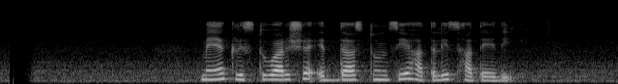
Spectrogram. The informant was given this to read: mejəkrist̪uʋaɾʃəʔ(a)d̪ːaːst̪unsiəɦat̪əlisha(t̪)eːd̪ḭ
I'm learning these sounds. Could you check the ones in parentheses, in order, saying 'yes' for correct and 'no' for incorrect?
no, yes

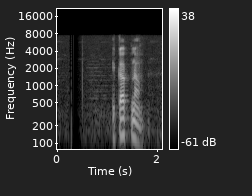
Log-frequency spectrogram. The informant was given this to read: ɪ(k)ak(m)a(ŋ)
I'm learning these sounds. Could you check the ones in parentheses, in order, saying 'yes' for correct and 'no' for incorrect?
yes, no, no

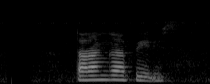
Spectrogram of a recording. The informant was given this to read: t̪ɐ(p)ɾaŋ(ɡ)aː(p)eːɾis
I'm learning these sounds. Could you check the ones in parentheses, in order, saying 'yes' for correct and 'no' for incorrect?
no, yes, yes

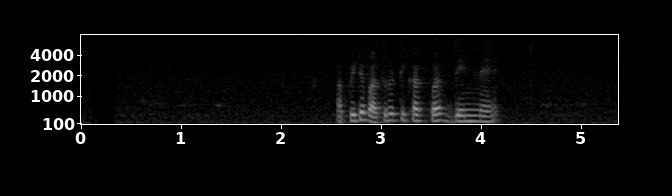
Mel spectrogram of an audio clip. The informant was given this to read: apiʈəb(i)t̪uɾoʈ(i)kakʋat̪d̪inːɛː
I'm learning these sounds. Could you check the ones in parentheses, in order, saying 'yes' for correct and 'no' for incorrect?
no, yes

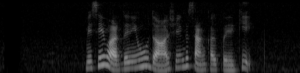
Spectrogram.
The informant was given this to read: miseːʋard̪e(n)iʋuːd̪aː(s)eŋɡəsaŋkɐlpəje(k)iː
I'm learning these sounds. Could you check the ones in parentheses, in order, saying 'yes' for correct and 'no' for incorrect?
yes, no, yes

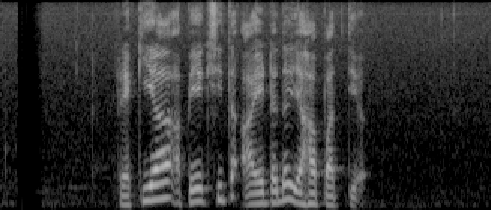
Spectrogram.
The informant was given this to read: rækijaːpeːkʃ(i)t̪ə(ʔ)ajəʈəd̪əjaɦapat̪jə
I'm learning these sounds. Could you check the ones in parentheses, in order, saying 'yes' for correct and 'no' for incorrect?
yes, yes

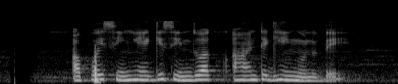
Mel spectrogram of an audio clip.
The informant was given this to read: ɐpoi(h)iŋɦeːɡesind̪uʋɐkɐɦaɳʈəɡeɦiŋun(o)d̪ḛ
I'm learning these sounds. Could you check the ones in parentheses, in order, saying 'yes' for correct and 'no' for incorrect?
no, no

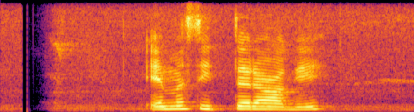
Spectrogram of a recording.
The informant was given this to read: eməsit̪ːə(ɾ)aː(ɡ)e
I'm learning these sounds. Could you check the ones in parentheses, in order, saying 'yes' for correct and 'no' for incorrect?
yes, yes

